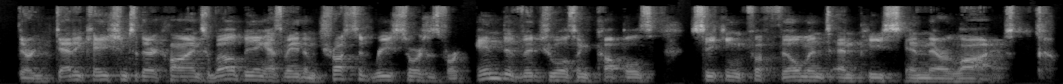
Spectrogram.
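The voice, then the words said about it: Polished radio-announcer style voice. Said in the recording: “He has a radio voice.”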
